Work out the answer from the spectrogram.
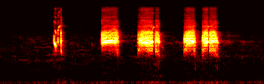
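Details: Black francolin call in a lively mood: a short grating note, then two harsh rasping bursts and a quick doubled pair, all loud and buzzy, spaced about half a second apart over a faint low hum.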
